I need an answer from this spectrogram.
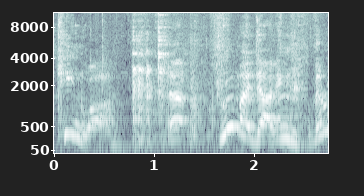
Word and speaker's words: quinoa: Um, just a medium quinoa salad, please. It's pronounced quinoa.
